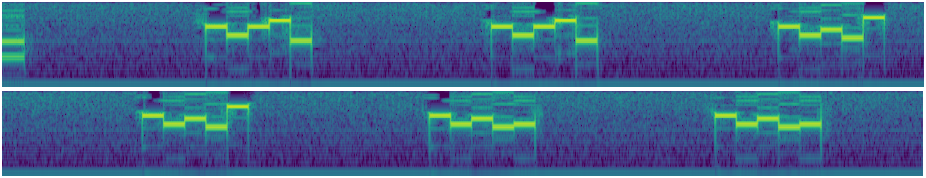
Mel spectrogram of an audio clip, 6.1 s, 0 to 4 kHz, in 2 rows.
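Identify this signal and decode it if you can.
Five-tone selective call (ZVEI), heard as quick runs of five tones, tones of about 70 ms. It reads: 85803 85803 85744 85744 85745 85745
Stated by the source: ZVEI five-tone selective call 85726 received by SDR, from the Feuerwehr Orlamünde fire brigade server.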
